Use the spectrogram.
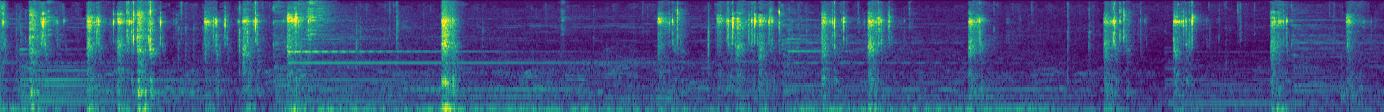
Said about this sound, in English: I was typing a sign.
